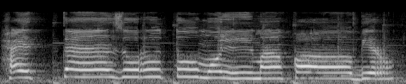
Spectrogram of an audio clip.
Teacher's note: Jadi kalau sebelum ra yang waqaf ni dia berbaris kasrah, dia memang dibaca secara tarqiq. Ya, nipis sahaja.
